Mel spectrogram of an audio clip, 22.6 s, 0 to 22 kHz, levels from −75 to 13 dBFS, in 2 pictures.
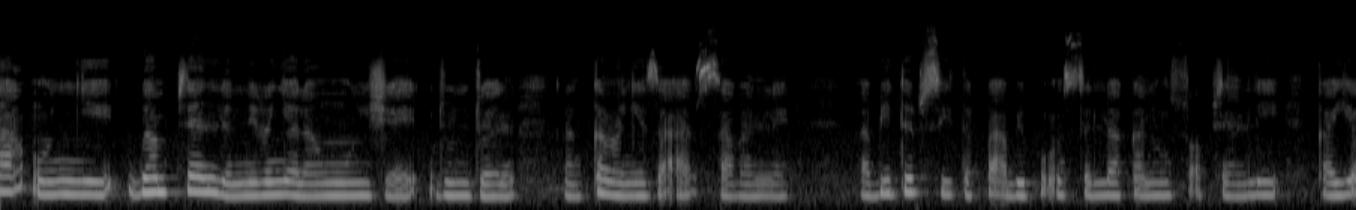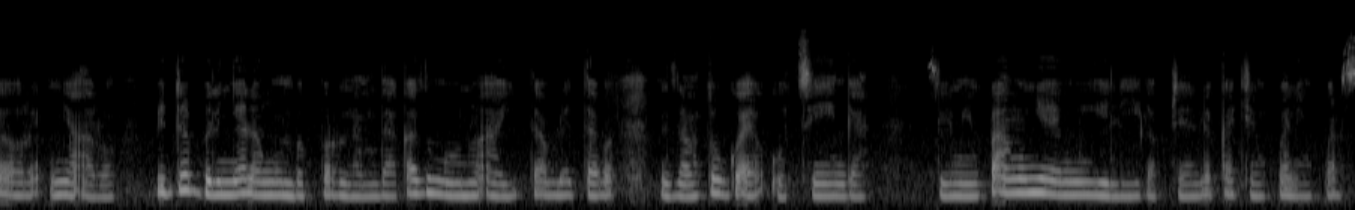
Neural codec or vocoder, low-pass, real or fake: none; 14.4 kHz; real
